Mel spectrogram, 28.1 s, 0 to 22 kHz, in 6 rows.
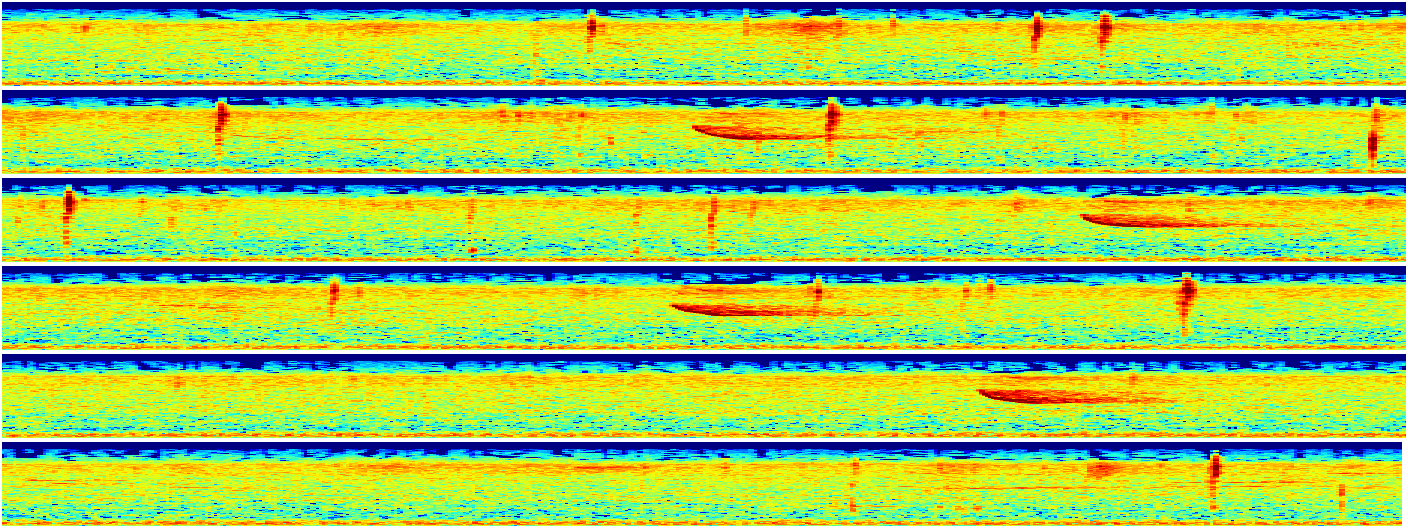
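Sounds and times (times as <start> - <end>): steady low rumble: 0.0 - 28.0.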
